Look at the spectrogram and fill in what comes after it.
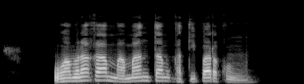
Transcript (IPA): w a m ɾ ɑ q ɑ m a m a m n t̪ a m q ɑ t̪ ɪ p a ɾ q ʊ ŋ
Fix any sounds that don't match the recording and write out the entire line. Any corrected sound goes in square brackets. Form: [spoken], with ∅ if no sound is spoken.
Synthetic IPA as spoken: w a m ɾ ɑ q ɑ m a m a [∅] n t̪ a m q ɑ t̪ ɪ p [ɑ] ɾ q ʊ ŋ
